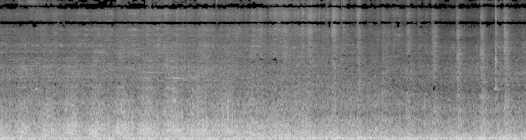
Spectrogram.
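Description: Slow freight train rolling past close by: a steady low rumble of the cars on the rails. In the second half it is joined by a run of sharp clicks and rattles from the wheels and couplings.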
